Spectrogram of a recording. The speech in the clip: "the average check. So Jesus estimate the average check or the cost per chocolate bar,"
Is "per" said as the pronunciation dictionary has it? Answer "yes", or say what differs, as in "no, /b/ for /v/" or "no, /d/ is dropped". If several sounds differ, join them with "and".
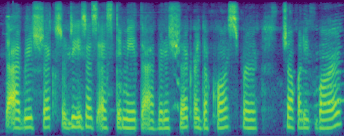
no, /f/ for /p/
